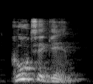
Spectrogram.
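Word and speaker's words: Göttingen: up with these Concepts G is spelled g-o-t-t-i-n-g -e-n very simple gut again this is the University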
